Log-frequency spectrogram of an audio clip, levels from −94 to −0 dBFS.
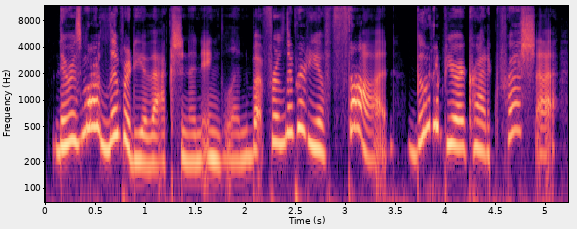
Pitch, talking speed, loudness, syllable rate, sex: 300 Hz, 195 wpm, -16 LUFS, 7.3 syllables/s, female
